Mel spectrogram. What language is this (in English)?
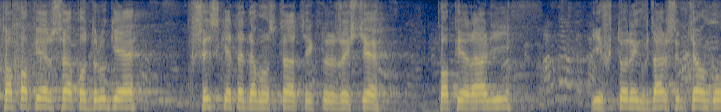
Polish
